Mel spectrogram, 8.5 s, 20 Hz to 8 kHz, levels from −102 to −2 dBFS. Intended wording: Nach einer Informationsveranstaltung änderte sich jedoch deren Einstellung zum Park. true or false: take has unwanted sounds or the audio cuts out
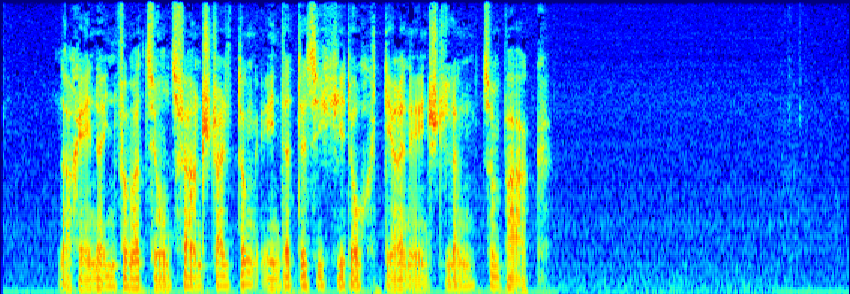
false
